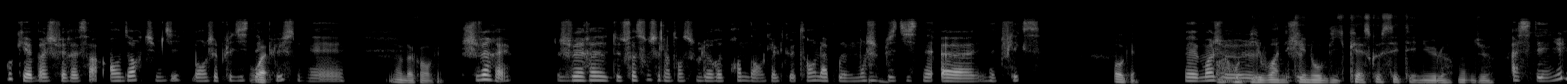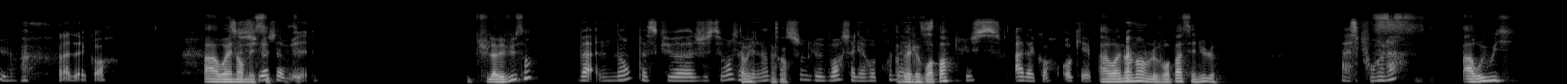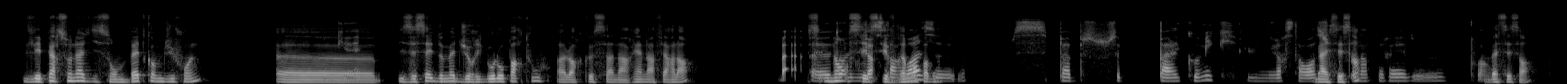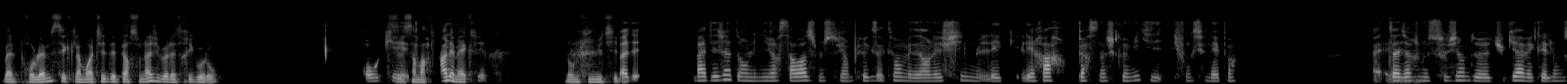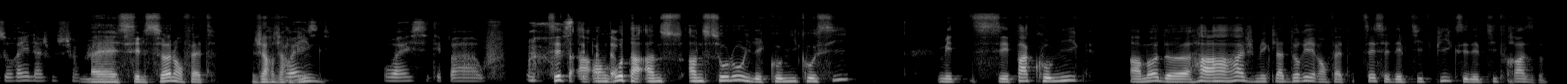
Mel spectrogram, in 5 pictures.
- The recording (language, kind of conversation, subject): French, unstructured, Quels critères prenez-vous en compte pour choisir vos films préférés ?
- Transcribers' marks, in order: unintelligible speech; chuckle; chuckle; surprised: "À ce point-là ?"; drawn out: "c"; drawn out: "heu"; tapping; chuckle; chuckle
